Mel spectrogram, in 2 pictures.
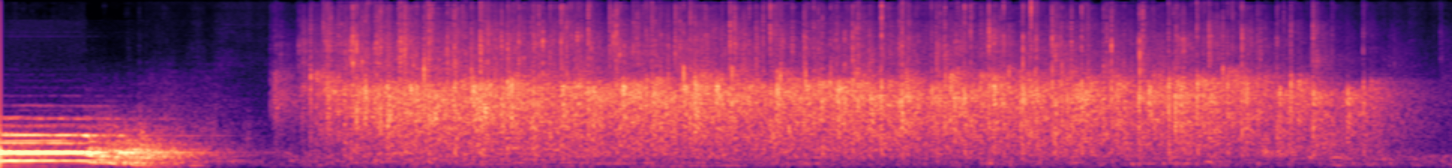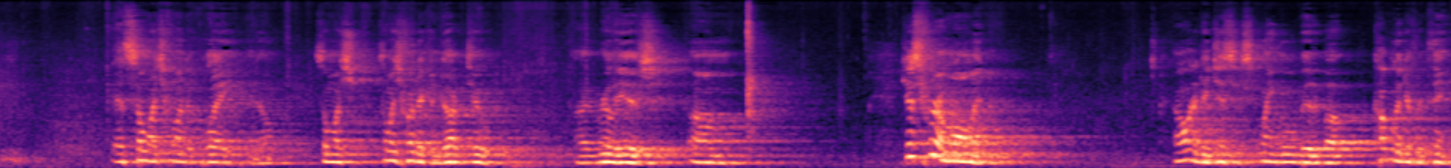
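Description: A brass ensemble plays in short, swelling phrases in an echoing hall.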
